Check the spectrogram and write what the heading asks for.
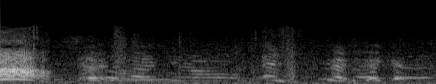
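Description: A chimpanzee calling: a loud call right at the start, then a string of quieter rising-and-falling hoots.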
